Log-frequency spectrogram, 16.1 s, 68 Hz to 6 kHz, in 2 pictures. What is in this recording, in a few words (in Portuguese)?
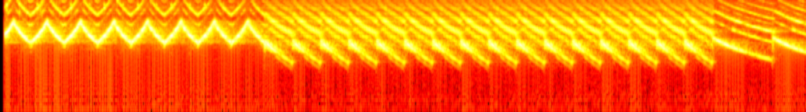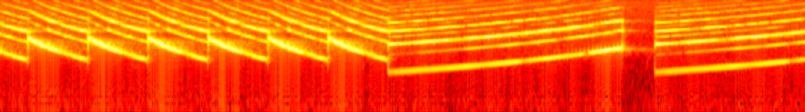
ALARME MULTITONS, sirene; 27C10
